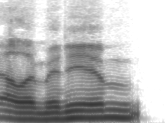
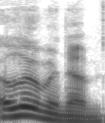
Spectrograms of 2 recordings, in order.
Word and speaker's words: aluminium: We call it aluminium. Uh other side of the Pacific calls it aluminum.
